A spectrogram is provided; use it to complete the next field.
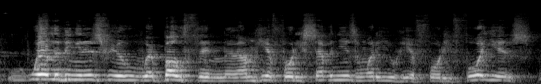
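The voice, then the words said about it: Bronx accent. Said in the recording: “I speak three languages fluently, all with a Bronx accent.”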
